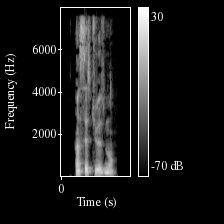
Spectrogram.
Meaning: incestuously
- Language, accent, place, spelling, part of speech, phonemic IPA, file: French, France, Lyon, incestueusement, adverb, /ɛ̃.sɛs.tɥøz.mɑ̃/, LL-Q150 (fra)-incestueusement.wav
